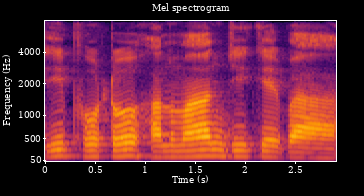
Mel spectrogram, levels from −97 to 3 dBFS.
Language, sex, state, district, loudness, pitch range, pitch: Bhojpuri, male, Bihar, Gopalganj, -18 LUFS, 120-135 Hz, 130 Hz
